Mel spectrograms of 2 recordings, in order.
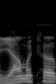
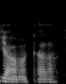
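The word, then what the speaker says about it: yarmulke: the spelling of it um it's just basically pronounced yamaka but um hm so yeah he walks off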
